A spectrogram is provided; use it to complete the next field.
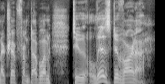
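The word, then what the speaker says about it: Lisdoonvarna: electric vehicle on our trip from Dublin to Liz duvara Liz dun Varna that is how it is pronounced but I looked on Wikipedia and its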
